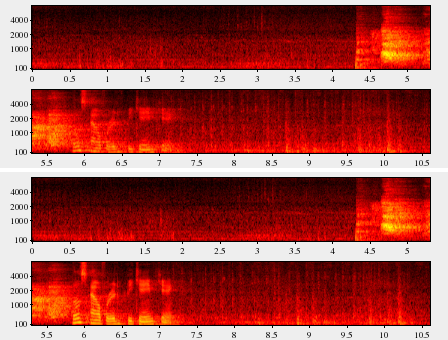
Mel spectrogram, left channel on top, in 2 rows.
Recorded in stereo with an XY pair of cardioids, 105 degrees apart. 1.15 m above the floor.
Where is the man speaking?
55° right, 0.8 m.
